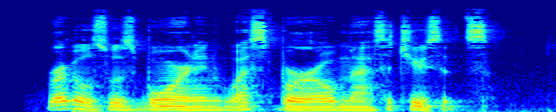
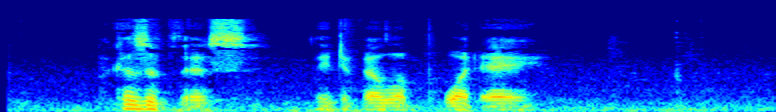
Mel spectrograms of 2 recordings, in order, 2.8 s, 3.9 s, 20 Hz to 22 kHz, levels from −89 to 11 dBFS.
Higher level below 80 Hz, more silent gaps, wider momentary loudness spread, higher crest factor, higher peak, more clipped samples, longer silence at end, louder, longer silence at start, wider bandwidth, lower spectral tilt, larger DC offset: second, -54 dBFS vs -46 dBFS; neither; second, 6 LU vs 25 LU; second, 14 dB vs 20 dB; about the same, -8 dBFS vs -6 dBFS; neither; first, 0.35 s vs 0.05 s; about the same, -23 LUFS vs -24 LUFS; about the same, 0.25 s vs 0.35 s; first, 15.5 kHz vs 11.5 kHz; about the same, -5.5 dB/octave vs -4.5 dB/octave; neither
